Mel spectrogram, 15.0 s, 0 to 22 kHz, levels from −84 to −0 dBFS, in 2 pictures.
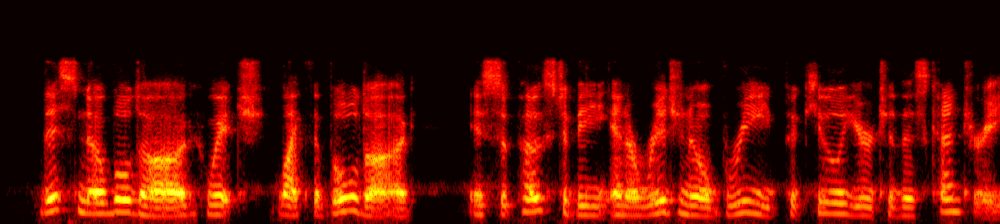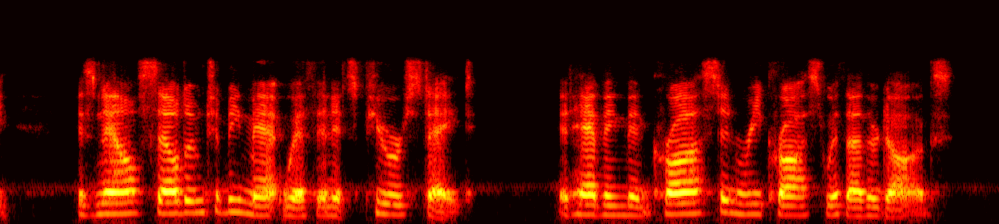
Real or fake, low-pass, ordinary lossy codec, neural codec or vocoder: real; 7.2 kHz; Opus, 16 kbps; none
